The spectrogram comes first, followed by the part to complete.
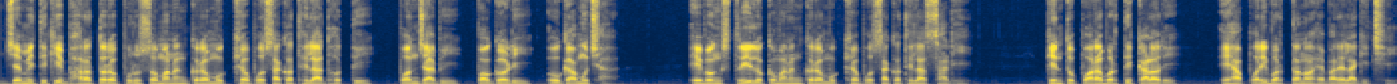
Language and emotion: Odia, neutral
